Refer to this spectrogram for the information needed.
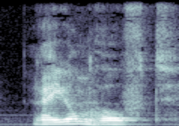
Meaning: one who is responsible for one of the 22 route segments ("regions") of the Elfstedentocht
- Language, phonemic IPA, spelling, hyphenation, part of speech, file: Dutch, /raːˈjɔnˌɦoːft/, rayonhoofd, ra‧y‧on‧hoofd, noun, Nl-rayonhoofd.ogg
